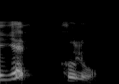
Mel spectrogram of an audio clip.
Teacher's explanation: Dia sughra dia. Maksud sughra ni qalqalah yang kecil saja. Seolah-olah lantunan lantunan batu tu kalau kita naik motor tu dia bergegar kecil saja. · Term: qalqalah sukhra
